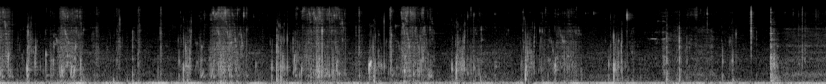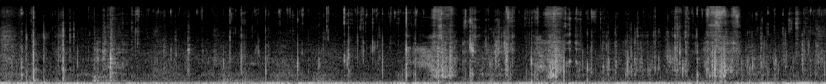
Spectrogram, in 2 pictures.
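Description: Close-miked eating sounds: chewing with wet mouth clicks and smacks, and a few louder, longer squishy bursts about twelve and fifteen seconds in.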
